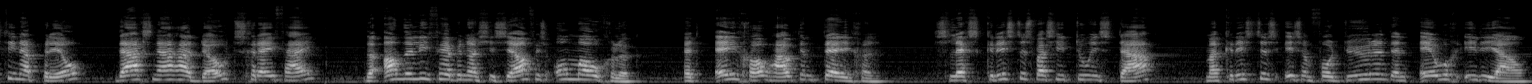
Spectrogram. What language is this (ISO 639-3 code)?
nld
